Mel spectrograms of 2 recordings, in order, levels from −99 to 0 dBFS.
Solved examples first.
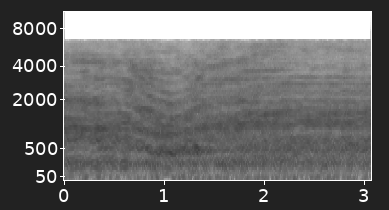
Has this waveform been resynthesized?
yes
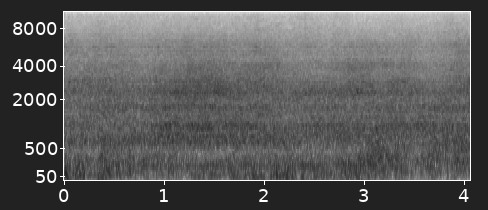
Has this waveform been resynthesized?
yes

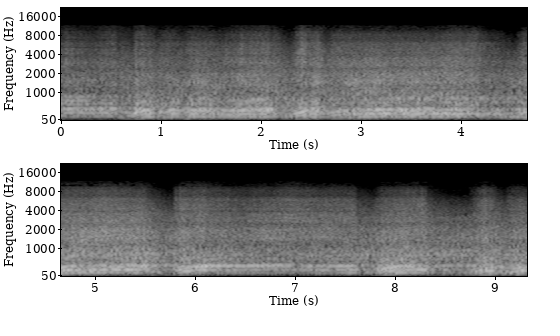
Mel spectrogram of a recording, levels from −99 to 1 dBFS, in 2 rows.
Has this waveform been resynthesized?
yes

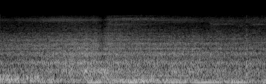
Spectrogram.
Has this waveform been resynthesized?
yes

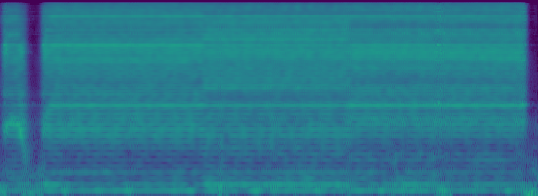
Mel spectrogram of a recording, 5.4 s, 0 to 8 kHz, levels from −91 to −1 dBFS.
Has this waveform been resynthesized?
yes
